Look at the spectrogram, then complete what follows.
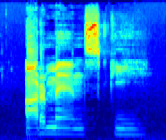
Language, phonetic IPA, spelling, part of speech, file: Czech, [ˈarmɛːnskiː], arménský, adjective, Cs-arménský.ogg
- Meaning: Armenian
